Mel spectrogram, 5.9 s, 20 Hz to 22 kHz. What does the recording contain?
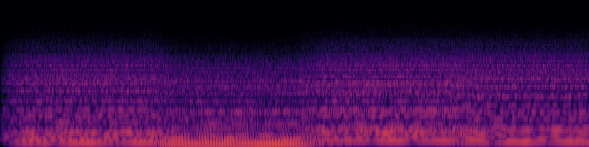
Background Strings
Backing strings used in the song Anthem 2007 by my band WaveSounds.
violin, strings, 162-bpm, background-strings, backing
